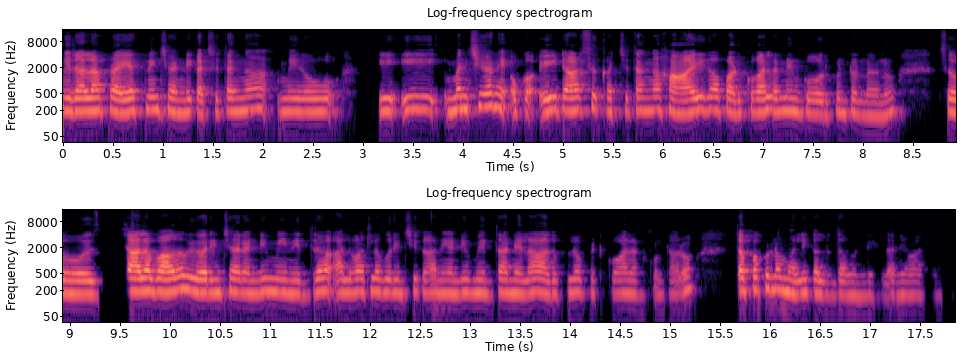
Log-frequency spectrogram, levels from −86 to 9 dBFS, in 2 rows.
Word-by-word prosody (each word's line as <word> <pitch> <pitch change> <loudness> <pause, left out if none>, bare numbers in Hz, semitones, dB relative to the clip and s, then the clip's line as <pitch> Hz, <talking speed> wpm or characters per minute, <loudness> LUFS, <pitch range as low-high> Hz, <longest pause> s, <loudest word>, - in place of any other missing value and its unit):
మీరలా 195 0 +5
ప్రయత్నించండి 190 0 +2
ఖచ్చితంగా 190 +5 -1 0.3
మీరు 190 0 -1 0.7
ఈ - - +2 0.3
ఈ - - -2 0.4
మంచిగానే 230 +3 +1
ఒక 180 - -6 0.2
8 205 +2 +2
అవర్స్ 200 +1 +1
ఖచ్చితంగా 195 +2 -3
హాయిగా 190 +4 +4
పడుకోవాలని 185 +2 +1
నేను 190 -2 -2
కోరుకుంటున్నాను. 165 -2 -5 0.5
సో, 190 - +1 0.7
చాలా 195 0 +9
బాగా 185 +3 +7
వివరించారండి. 180 -1 +1
మీ 185 - -3
నిద్ర 170 +2 -4 0.2
అలవాట్ల 185 +2 -1
గురించి 180 0 -6
గానియండి, 175 +1 -4
మీరు 175 -2 -5
దాన్ని 175 -1 0
ఎలా 180 +2 -1
అదుపులో 170 +2 -6
పెట్టుకోవాలి 175 0 -8
అనుకుంటారో 165 +4 -10 0.5
తప్పకుండా 205 +2 +2
మళ్ళీ 170 +2 -2
కలుద్దామండి. 155 -2 -7 0.2
ధన్యవాదము. 160 -1 -14
180 Hz, 115 wpm, -24 LUFS, 170-195 Hz, 0.7 s, చాలా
